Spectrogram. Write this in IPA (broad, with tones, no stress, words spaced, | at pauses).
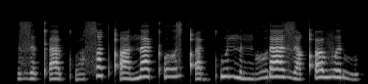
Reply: zə˩kʼa˩kʷʼə̤˩ sˤɘ˥dqʼa˩na˥ kʼɔ̤˥zqʼɘ˩ɡ kʷʼɘ˥nə˩ŋɾɔ̤˥ɾa˥ zə˩qʼu˥və˥ ɾṳ˩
